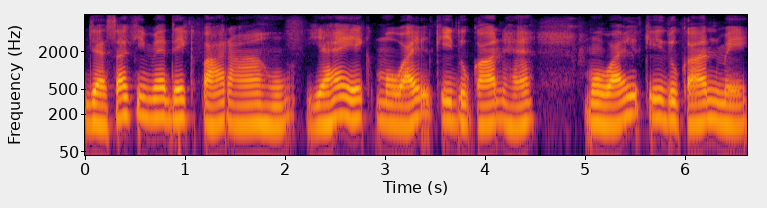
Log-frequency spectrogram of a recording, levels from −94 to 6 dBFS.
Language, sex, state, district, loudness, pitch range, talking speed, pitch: Hindi, male, Goa, North and South Goa, -16 LUFS, 140-170 Hz, 165 wpm, 150 Hz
